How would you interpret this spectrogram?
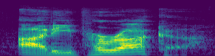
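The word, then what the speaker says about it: Arapiraca: word is adi paraka ari paraka the r confuses people there's several different ways to pronounce that term but just remember the r is pronounced like the letter d as in dog not r that's where people get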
